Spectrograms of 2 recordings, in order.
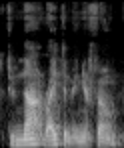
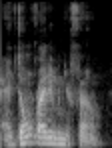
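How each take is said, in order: First: Not said apart and hit hard; "Do not" spelled out, with "not" stressed. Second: Said in the usual way. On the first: Shown as a demonstration. Coach insisting viewers use paper, stressing not. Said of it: "repeats with emphasis". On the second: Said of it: "plain warning".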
